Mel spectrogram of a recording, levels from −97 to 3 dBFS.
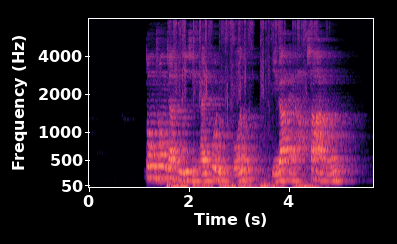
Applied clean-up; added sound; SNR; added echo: none; Writing; 7 dB; reverberation time 1.0 s.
